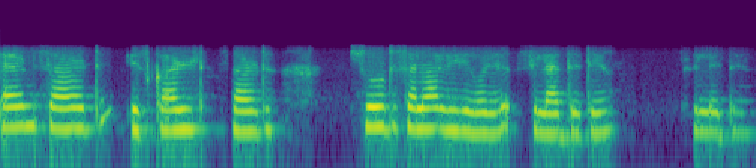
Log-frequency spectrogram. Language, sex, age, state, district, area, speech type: Hindi, female, 30-45, Uttar Pradesh, Azamgarh, urban, conversation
